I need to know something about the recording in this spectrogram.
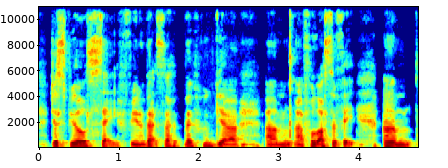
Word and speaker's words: Hygge: Because the next thing is getting cozy with Hygge or Hygge. I think in Sweden it's called Hygge, and I pronounce it Hygge.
